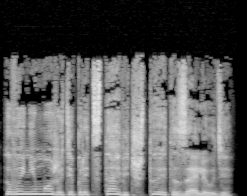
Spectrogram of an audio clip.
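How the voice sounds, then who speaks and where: A woman voicing a frightened, exhausted young woman in a storybook, speaking in a high, trembling, pleading voice. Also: sing-song, a little fast, mellow, no echo, studio quality. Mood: desperate.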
